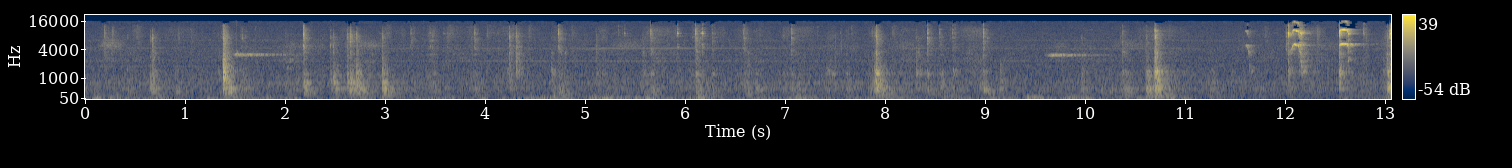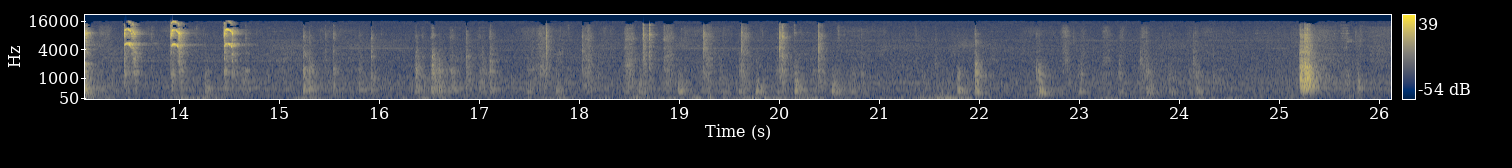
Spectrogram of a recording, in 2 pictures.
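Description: A screwdriver scrapes and clicks against metal.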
